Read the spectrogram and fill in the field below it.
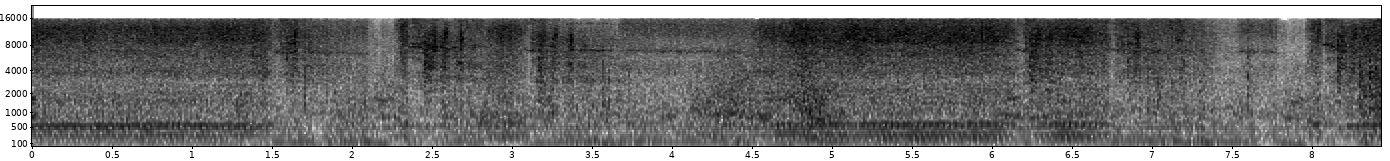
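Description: A racing car engine roars at high revs, dropping in pitch with each gear change.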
